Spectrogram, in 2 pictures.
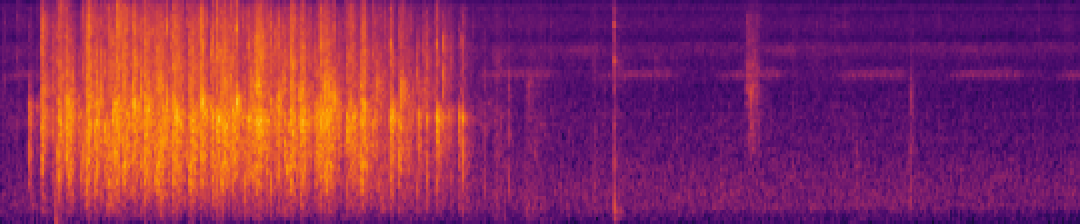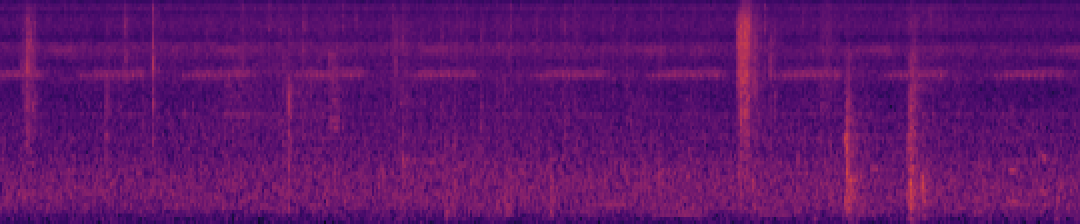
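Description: An audience applauding for about four seconds, a dense patter of hand claps that then dies away. It leaves a low background with a few faint clicks and a faint high tone pulsing at an even rate.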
